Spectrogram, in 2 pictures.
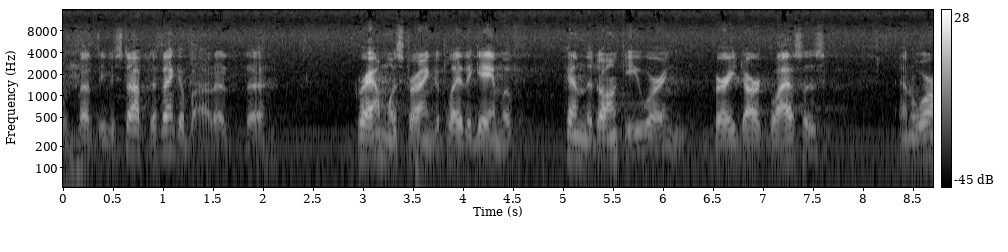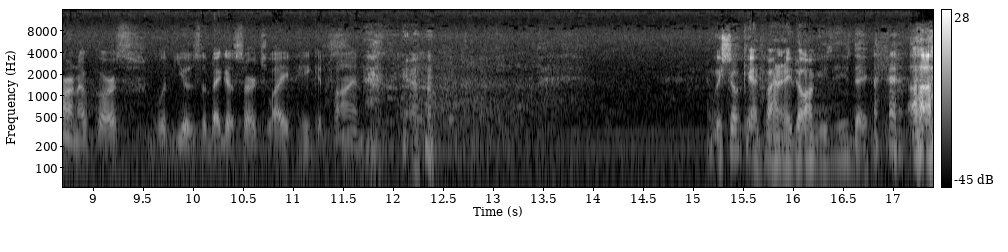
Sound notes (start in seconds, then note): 11.7 laughter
